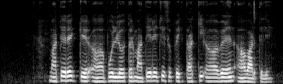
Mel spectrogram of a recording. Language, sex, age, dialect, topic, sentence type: Marathi, male, 18-24, Southern Konkan, agriculture, question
